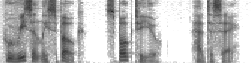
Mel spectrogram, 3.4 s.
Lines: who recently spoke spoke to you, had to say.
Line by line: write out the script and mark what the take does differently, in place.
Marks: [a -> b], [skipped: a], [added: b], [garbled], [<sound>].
who recently spoke spoke to you, had to say.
